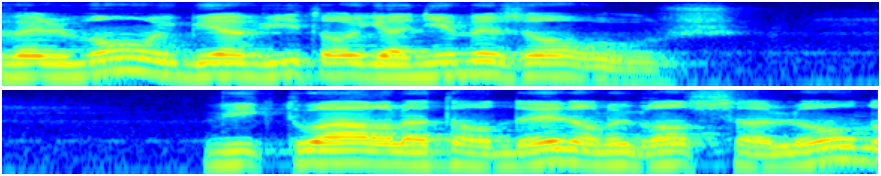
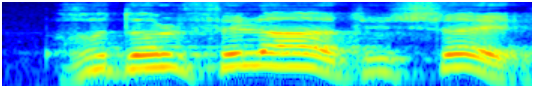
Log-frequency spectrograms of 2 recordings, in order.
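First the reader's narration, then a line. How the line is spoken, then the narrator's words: Exclamation. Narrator (French): s'écria-t-elle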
